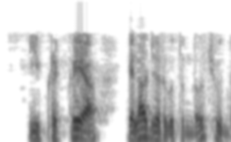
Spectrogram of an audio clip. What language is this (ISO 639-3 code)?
tel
